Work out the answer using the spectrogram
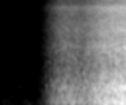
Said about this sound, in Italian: Il rumore delle cascate al Parco Nazionale dell'Una sovrasta tutto. Siamo nella parte ovest della Bosnia-Erzegovina. Venire qui significa essere circondati dall'acqua.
